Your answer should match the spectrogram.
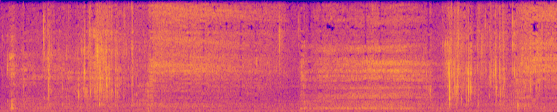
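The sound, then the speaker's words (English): A thin sauce is poured over ribs in a steady, wet trickle with small splashes, fairly quiet, running for several seconds over a constant low background hum. “A little bit of sauce on each one.”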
